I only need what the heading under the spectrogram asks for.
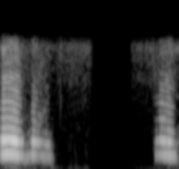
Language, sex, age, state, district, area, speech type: Bengali, female, 60+, West Bengal, Kolkata, urban, conversation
